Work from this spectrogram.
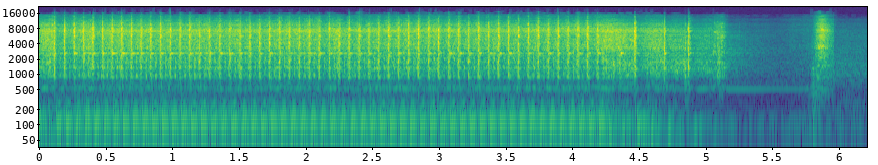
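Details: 2021 CFMOTO 520S quad that was stuck in drive; belt drive reassembled but not yet tensioned. A steady clatter of about three knocks a second, then shutoff. The worn centrifugal clutch is very noisy and needs replacing.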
